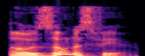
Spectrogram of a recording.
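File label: "ozonosphere", British English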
